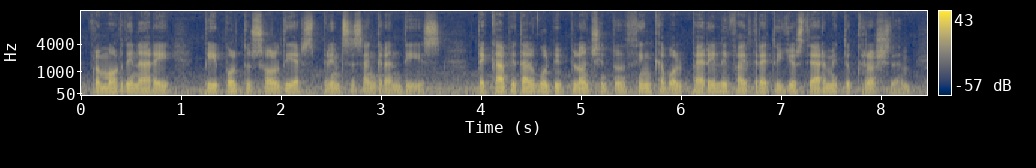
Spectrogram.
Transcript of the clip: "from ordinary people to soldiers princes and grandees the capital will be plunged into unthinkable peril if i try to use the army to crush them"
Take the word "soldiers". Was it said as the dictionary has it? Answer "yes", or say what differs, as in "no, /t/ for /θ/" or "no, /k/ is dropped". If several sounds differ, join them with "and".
no, /s/ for /z/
